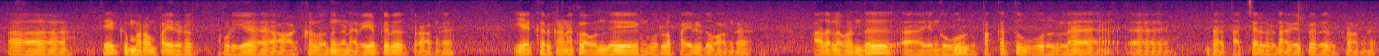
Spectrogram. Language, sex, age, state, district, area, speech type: Tamil, male, 30-45, Tamil Nadu, Tiruvannamalai, rural, spontaneous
